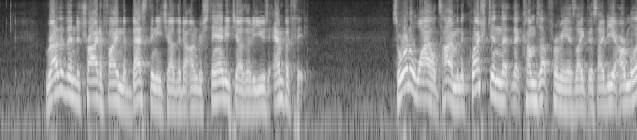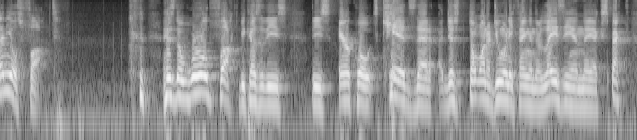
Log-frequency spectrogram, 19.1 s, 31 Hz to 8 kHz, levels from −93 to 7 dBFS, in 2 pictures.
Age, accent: 30-49, American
